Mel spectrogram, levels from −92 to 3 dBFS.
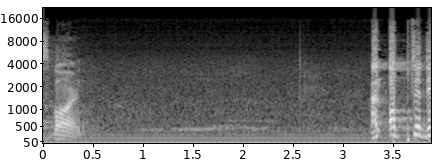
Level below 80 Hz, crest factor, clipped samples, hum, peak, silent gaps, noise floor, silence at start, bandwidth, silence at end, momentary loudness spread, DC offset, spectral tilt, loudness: -40 dBFS; 16 dB; 0.2%; none; 0 dBFS; none; -36 dBFS; 0 s; over 20 kHz; 0 s; 28 LU; 3%; -3 dB/octave; -10 LUFS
